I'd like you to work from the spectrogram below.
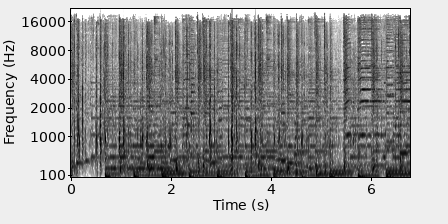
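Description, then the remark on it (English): Horse hooves clip-clop in a steady, rhythmic trot, with a horse neighing, all set over a loud, busy musical backing that runs the whole time. “That sounds like a really cool horse. Let's go ride.”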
